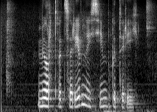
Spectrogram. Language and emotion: Russian, neutral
